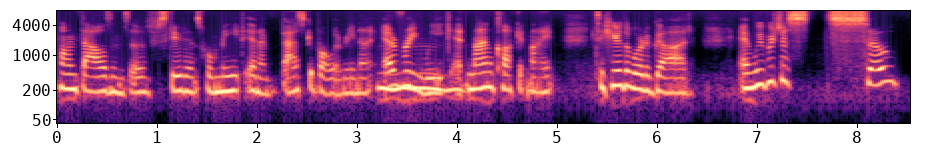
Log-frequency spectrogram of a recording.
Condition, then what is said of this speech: None; typical speech.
